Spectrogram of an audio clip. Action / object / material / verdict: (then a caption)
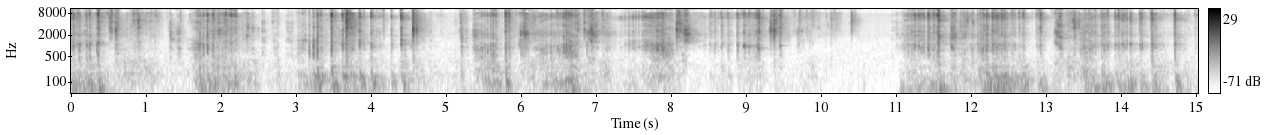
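scrape / soap bar scraped with a metal blade / soap / none. A solid, dry, green rectangular bar of soap is held in the hands while a metal utility blade shaves and scrapes along its edge. The result is bursts of crisp, dry scraping and crumbly crunching, bright and close, with low thumps as the bar is handled. There is a brief near-silent pause before the scraping resumes.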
